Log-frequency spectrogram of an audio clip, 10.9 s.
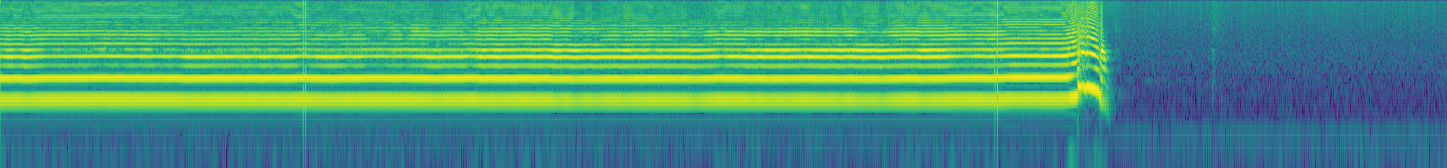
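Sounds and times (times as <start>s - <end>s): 
long shofar blast: 0.0s - 8.4s.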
